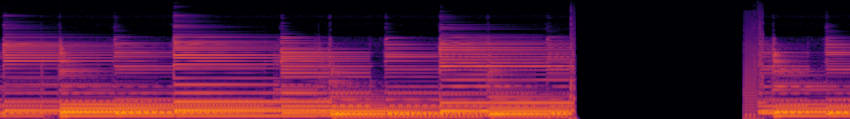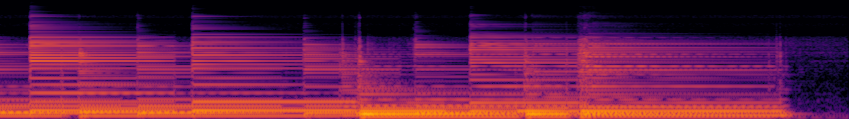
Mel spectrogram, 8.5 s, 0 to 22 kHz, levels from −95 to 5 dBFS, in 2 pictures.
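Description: At 2.86 s there's a classic cable pulled and plugged in. A pop as the lead comes out, then almost nothing for about 0.91 s while the connection is open. As the plug goes back in, the tip touches first, and for about 70 ms you get a short burst of 50 Hz mains buzz from the ungrounded contact. Then a second pop as it seats fully and the sound comes back at 3.83 s.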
